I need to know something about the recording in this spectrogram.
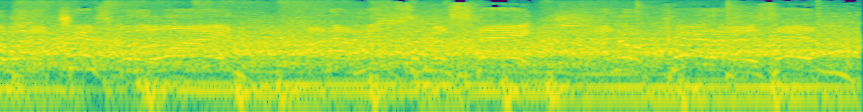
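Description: Stadium crowd cheering loudly as a try is scored, over a backing music track with a steady bass.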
